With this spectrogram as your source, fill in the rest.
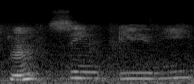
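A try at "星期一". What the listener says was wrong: Q itu bacanya ci, singci i.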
